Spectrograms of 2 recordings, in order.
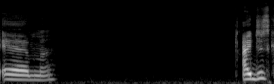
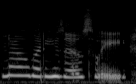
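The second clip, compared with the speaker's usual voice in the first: much higher, much softer, dreamy and lovestruck; smitten friend; 8 semitones higher, 14 dB quieter than usual. Retold or imitated. Friend defending her new man, dreamy and lovestruck. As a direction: coo it like she's hopelessly smitten. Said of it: "She would be like".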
